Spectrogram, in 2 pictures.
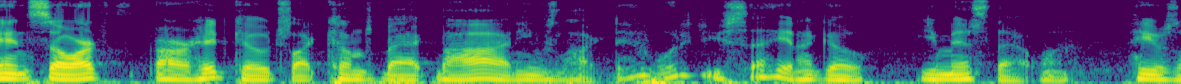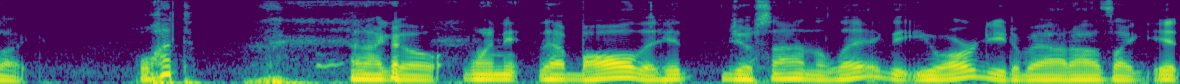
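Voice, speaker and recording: A man with a dark, mellow tone speaks at a fairly quick pace, his pitch varying in an ordinary way. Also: medium pitch for a man. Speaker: podcast co-host. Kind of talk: casual chat. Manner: loud; animated.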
